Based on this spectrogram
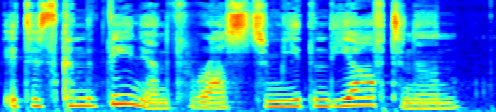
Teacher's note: И подпрыгнули на слове afternoon.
